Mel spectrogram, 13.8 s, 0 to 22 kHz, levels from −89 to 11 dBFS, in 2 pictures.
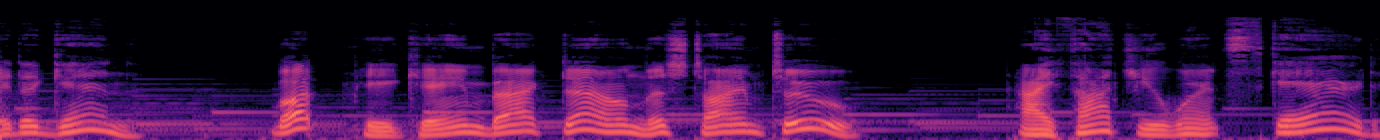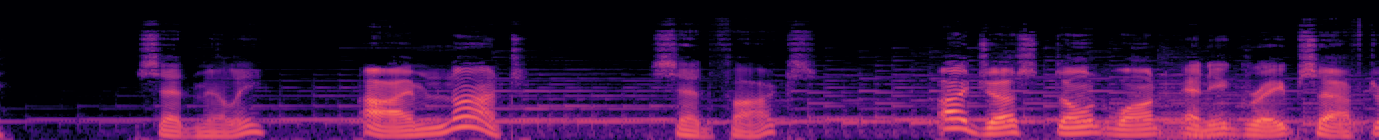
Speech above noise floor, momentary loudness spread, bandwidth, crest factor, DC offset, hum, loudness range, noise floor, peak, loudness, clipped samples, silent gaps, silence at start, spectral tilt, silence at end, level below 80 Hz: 30 dB; 17 LU; 14 kHz; 18 dB; under 0.1%; none; 3 LU; -53 dBFS; -6 dBFS; -24 LUFS; under 0.1%; none; 0 s; -6 dB/octave; 0 s; -50 dBFS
